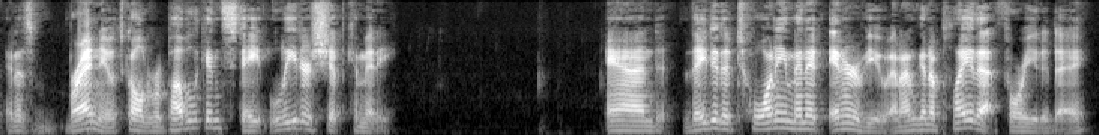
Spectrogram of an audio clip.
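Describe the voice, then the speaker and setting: A man hosting a political commentary channel, talking slowly and emphatically as he introduces a clip. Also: mid-range voice, gravelly, pushed and bright. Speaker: channel host.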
